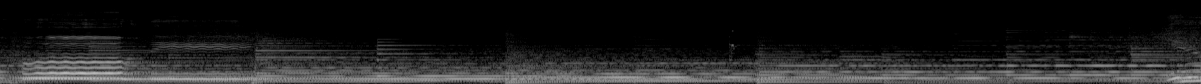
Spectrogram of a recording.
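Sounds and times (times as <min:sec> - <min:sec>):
worship band playing slow song: 0:00.0 - 0:12.0.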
